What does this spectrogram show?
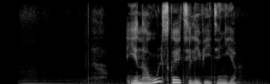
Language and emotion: Russian, neutral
